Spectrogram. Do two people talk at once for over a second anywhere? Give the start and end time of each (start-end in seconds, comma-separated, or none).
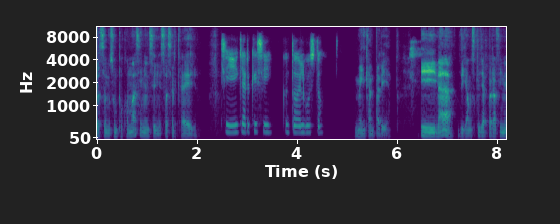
none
